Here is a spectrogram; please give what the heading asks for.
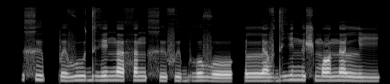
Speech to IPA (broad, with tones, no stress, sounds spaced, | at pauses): x ɨ˦˨ pː ɘ˨ v u˦ dʱ e˦ ŋ ɐ˦ h ɐ˦ ŋ x ɨ˨ f ɨ˨ bʱ o˦ v o˨ | lː ɐ˨ v dʱ i˦ n ɨ˦ ʃ m ɔ˦ n ɐ˦ lː i˨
